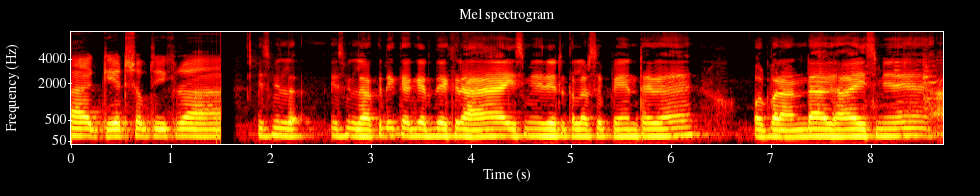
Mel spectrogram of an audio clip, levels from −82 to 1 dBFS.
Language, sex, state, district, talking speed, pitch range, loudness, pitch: Hindi, male, Bihar, West Champaran, 165 wpm, 140-150 Hz, -17 LUFS, 145 Hz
